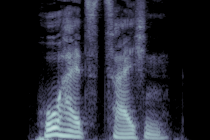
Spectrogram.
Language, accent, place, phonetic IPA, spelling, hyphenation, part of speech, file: German, Germany, Berlin, [ˈhoːhaɪ̯t͡sˌt͡saɪ̯çn̩], Hoheitszeichen, Ho‧heits‧zei‧chen, noun, De-Hoheitszeichen.ogg
- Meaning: 1. national emblem 2. insignia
